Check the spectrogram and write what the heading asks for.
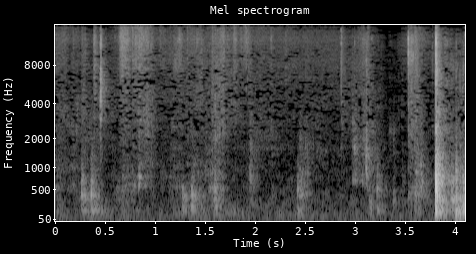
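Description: Faint handling of a medical alert pendant on its lanyard as its button is tried, with small rustles and a sharp click near the end.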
